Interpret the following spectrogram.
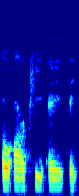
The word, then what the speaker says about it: Orpah: So um, they couldn't pronounce it because the letters, the P and the R, um, were in different positions. So it's Orpah is her actual name. So it's Orpa, but of course we say Oprah to make it easier.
